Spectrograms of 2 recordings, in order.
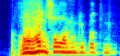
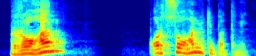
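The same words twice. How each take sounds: First: Rohan Sohan की पत्नी loud and run together; higher and louder, no break after Rohan; no comma pause. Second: Loud rising Rohan, a long break, then और सोहन की पत्नी; pause after Rohan. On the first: Teacher showing the wrong reading, run on without comma. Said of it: "ऐसे तो गलत हो जाएगा". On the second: Teacher saying a comma is needed, pause after Rohan. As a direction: leave Rohan hanging before और सोहन की पत्नी. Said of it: "coma लगाना पड़ेगा". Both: Shown as a demonstration.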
